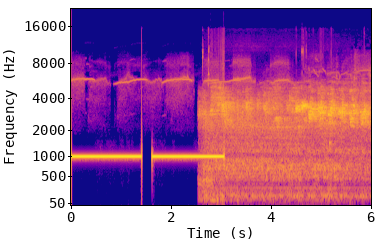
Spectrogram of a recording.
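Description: A loud, steady beep tone that cuts out briefly about a second and a half in and stops after about three seconds. From about two and a half seconds, a steady noisy whir follows: the modified mist-making machine running.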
